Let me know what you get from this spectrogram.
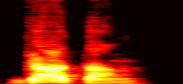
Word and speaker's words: gatang: The most basic native instrument to measure volume is gatang. Gatang. Gatang. Gatang is spelled as G-A-T-A-N-G.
